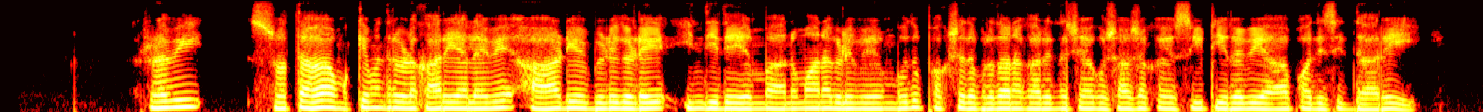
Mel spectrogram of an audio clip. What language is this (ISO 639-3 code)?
kan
